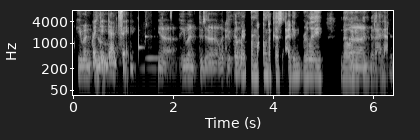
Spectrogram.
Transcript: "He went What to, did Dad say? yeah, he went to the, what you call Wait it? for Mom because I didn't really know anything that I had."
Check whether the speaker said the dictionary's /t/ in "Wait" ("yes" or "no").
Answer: no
